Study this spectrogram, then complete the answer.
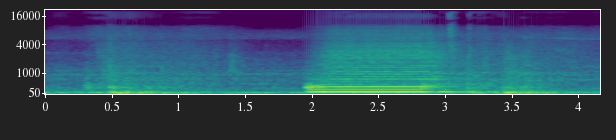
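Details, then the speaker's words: GE dryer: loud, steady low electrical hum for about a second as the motor is energized but stuck and won't turn; either something caught in the blower wheel or a bad motor. "That's the sound of a motor that is stuck. Something is either in the blower wheel, or you could have a bad motor."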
